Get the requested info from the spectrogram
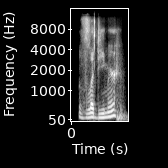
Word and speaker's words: Vladimir: But we were going to talk about how Vladimir Putin, how's my Russian? Was that okay? – It's Vladimir, actually. The accent is on the first okay.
